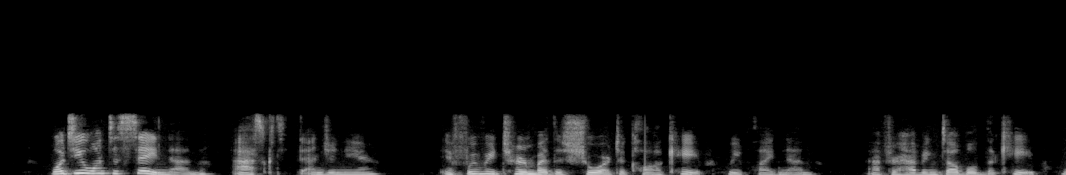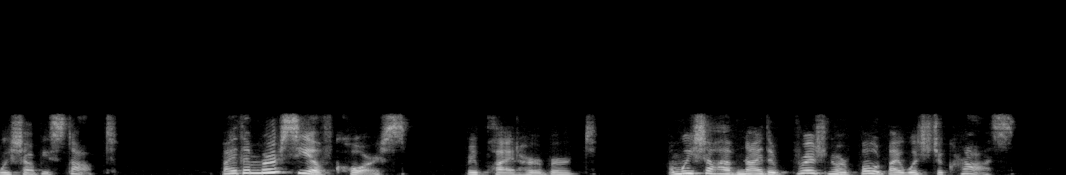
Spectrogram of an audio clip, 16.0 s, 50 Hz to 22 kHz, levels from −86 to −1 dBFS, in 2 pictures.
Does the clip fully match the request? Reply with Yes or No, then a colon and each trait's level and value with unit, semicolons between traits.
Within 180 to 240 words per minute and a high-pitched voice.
Yes: average, 190 wpm; high, 215 Hz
